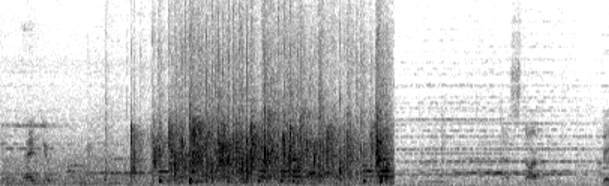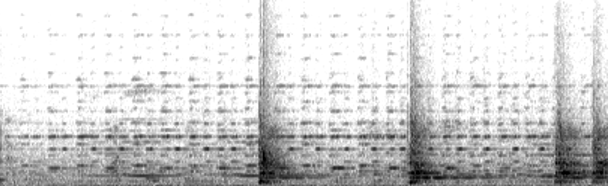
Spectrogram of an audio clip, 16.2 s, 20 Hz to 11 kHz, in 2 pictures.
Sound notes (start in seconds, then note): 1.2 applause; 11.6 clapping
